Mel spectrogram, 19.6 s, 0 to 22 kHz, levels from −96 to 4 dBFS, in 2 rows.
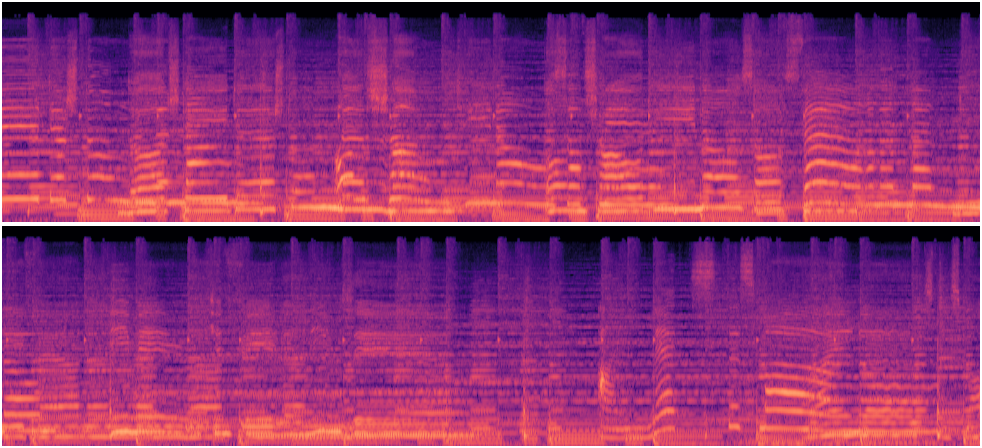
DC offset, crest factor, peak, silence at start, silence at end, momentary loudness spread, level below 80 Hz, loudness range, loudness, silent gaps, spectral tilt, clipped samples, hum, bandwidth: under 0.1%; 16 dB; -4 dBFS; 0 s; 0 s; 8 LU; -38 dBFS; 4 LU; -21 LUFS; none; -5.5 dB/octave; under 0.1%; none; 17.5 kHz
